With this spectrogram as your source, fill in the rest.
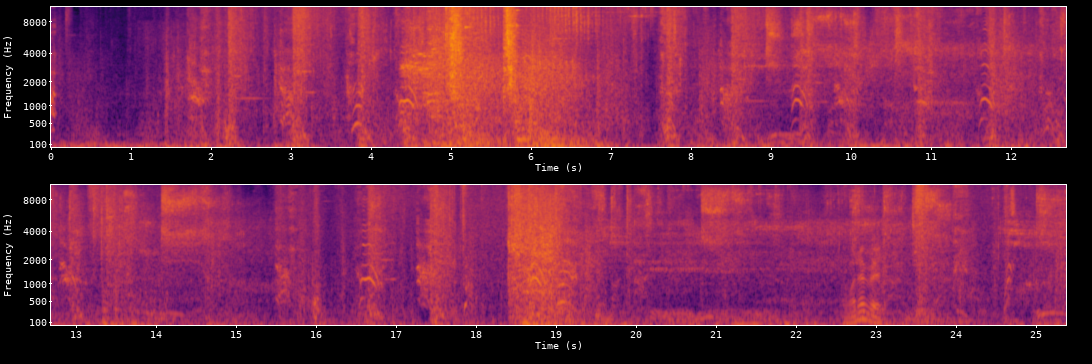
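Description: Heavy weapon blows strike with sharp thuds.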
